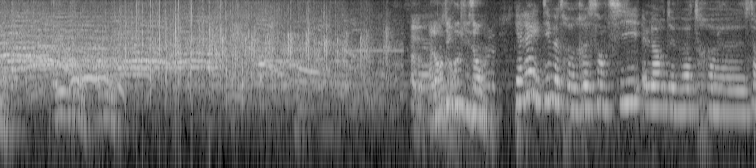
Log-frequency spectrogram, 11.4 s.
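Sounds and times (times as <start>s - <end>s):
audience applauding: 0.0s - 6.1s
speech: 0.8s - 2.0s, 6.5s - 11.3s.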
